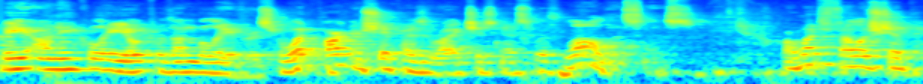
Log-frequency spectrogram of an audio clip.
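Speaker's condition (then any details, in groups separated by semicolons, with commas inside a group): No condition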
